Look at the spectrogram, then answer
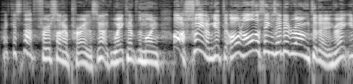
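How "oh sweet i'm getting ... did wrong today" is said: sarcastic sing-song, much higher and fast; mock cheerful. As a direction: toss it off as a sarcastic happy thought. Mock thought on waking up.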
